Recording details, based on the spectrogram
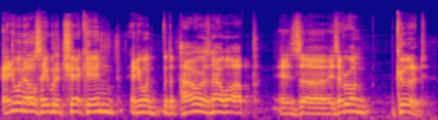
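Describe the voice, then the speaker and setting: A man improvising casually as a player in a tabletop roleplaying game, speaking in a halting way. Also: high voice, a bit bright. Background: music.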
